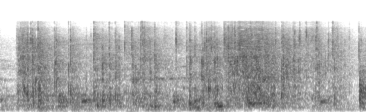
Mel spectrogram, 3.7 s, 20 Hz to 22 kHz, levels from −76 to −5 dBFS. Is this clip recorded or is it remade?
recorded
